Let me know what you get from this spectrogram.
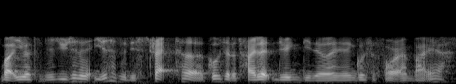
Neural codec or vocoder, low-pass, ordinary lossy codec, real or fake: none; 3.6 kHz; none; real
